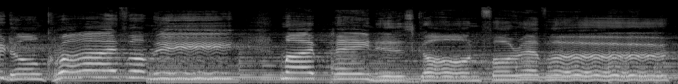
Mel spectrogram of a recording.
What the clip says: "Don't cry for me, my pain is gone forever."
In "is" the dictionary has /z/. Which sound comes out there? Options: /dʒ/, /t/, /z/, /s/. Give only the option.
/z/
